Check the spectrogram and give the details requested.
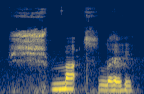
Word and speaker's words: Smutley: in biker circles as Smutley, pronounced Schmutly.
